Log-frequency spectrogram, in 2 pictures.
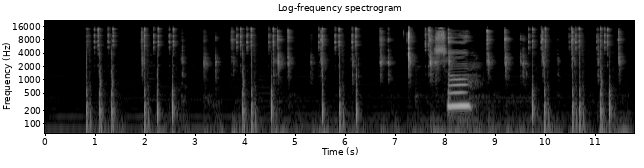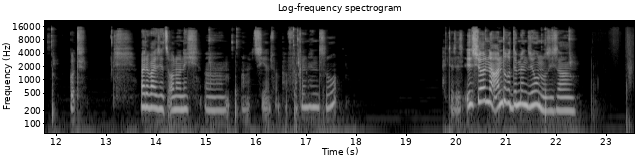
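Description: Footsteps tap on wooden planks.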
